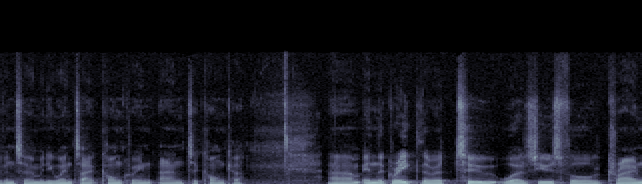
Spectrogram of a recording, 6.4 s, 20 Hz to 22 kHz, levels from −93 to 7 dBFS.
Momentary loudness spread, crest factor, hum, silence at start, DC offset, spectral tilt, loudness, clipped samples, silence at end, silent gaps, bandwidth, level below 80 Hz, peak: 10 LU; 20 dB; none; 0 s; under 0.1%; -5.5 dB/octave; -33 LUFS; under 0.1%; 0 s; none; 16 kHz; -58 dBFS; -12 dBFS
